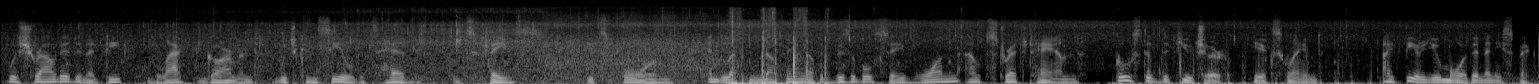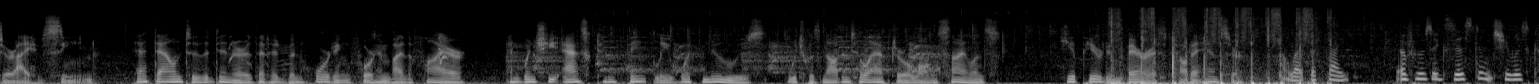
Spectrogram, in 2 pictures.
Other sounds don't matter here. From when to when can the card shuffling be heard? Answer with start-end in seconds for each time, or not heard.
7.2-8.3, 11.3-13.8, 26.4-28.8.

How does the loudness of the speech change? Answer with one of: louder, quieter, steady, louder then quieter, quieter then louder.
steady.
